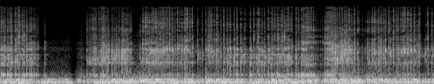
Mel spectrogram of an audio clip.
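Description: Fingertips and short nails scratch and rub across the hollow metal wire-mesh grille of a silver condenser microphone while a hand wraps around its top. The result is a dense, continuous, low-heavy rumbling scrape with a steady hum around 200 Hz, broken only by a few brief dips as the strokes change.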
